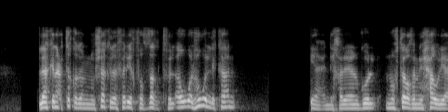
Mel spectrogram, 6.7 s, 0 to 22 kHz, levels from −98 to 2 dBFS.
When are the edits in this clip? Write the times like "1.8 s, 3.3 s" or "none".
5.7 s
